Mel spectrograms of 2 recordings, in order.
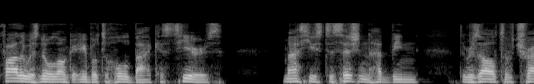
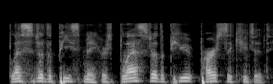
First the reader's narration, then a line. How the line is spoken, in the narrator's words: he muttered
